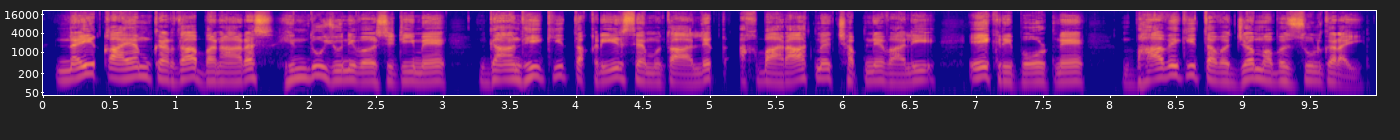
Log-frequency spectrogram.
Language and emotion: Urdu, neutral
